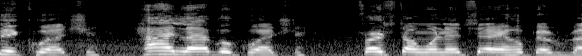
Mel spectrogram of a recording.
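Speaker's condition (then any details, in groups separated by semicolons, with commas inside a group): Cerebral palsy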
